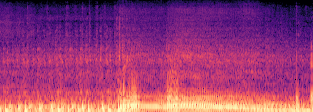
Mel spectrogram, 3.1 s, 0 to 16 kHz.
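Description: A 2006 Ducati 749 BIP motorcycle engine pulls under way while riding, rising in revs twice with clear upward sweeps between gear changes, loud and close over a steady rumble.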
